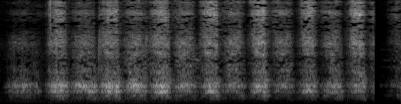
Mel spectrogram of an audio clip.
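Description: Hacksaw cutting a hardwood handle block held in a vise, rasping back and forth at about four strokes a second, with a brief pause just before the end.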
